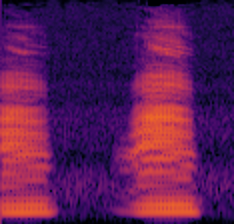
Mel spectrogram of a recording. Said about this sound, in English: The bullfrog. The bullfrog is an introduced species that's a huge frog and a huge problem.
